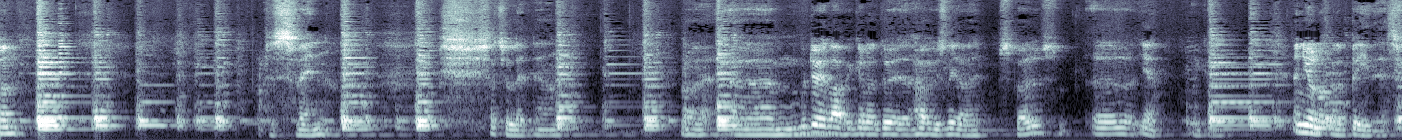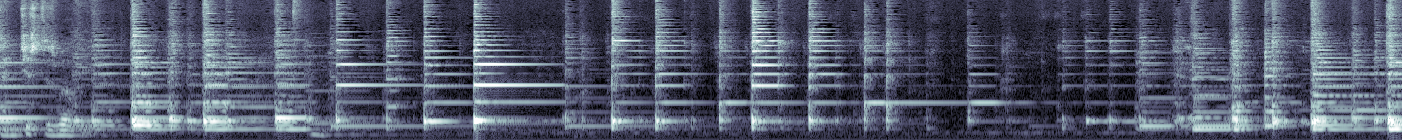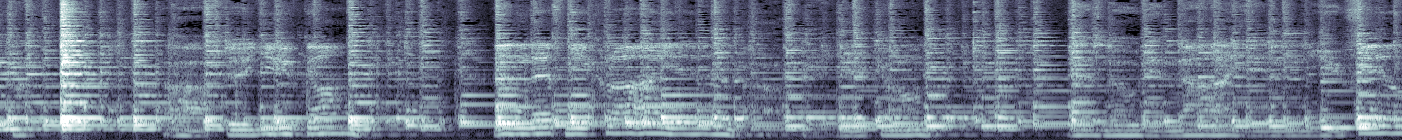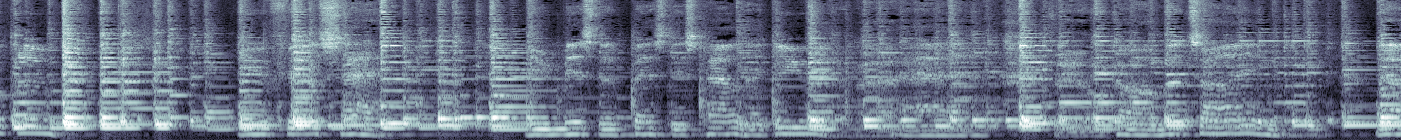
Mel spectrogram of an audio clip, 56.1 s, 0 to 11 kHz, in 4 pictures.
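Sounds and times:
ukulele playing: 0:00.0 - 0:10.0, 0:11.0 - 0:56.0
man humming: 0:28.0 - 0:28.6, 0:33.0 - 0:37.9, 0:50.1 - 0:55.2.

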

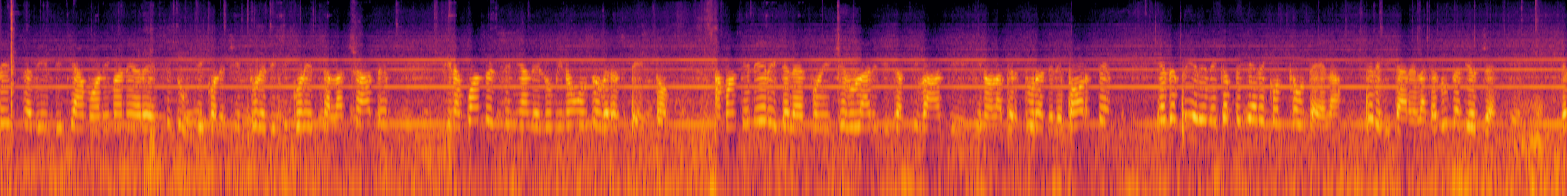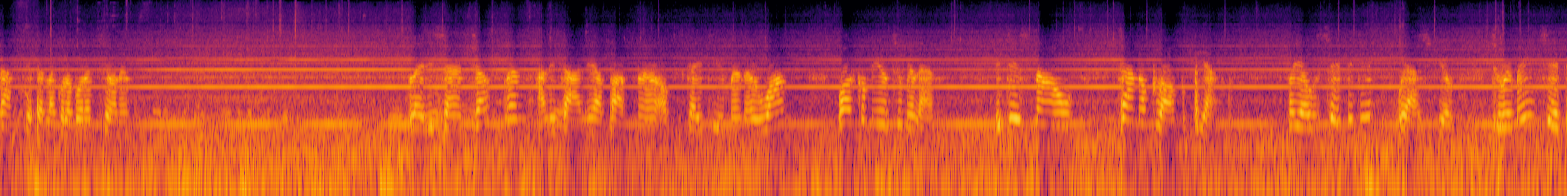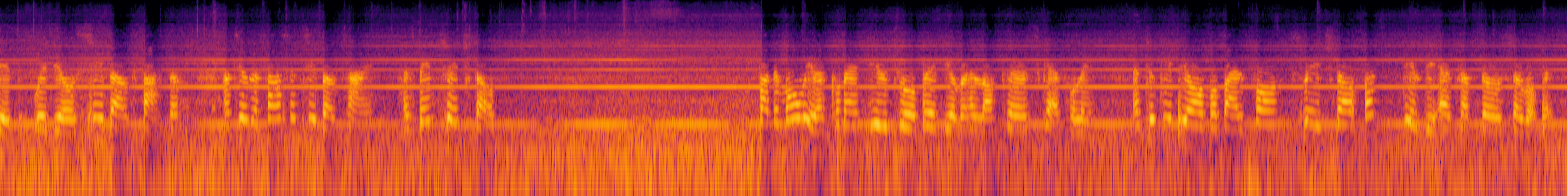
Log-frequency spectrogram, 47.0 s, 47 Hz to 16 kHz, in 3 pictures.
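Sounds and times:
aircraft cabin low rumble: 0:00.0 - 0:47.0
high engine whine: 0:00.0 - 0:47.0.

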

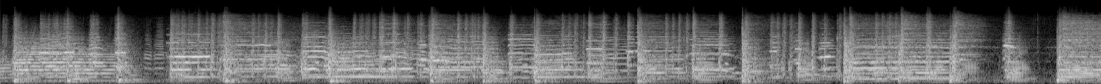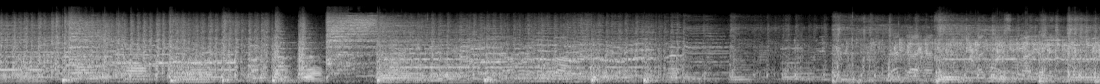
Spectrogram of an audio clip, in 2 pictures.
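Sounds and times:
marching band playing: 0:00.0 - 0:22.0.

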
